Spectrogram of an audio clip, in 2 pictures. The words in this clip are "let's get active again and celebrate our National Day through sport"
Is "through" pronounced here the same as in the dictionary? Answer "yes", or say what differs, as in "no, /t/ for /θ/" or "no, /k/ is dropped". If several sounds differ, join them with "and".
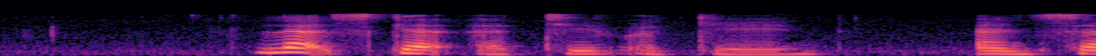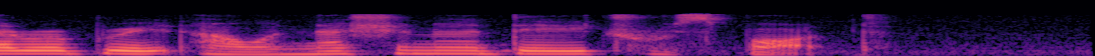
no, /t/ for /θ/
